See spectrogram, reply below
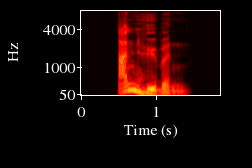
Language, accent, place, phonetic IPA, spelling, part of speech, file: German, Germany, Berlin, [ˈanˌhyːbn̩], anhüben, verb, De-anhüben.ogg
- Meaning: first/third-person plural dependent subjunctive II of anheben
